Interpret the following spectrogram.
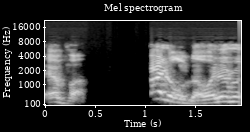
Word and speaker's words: Ewa: is interesting because Eva which would be Eva is actually spell Ewa but they pronounce it Eva I don't know I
